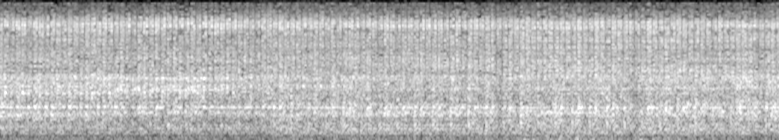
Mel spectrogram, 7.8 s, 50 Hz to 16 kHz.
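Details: Audi A4 V6 at idle with a fast, uneven ticking knock as the oil pressure warning light flickers; oil starvation because sealant clogged the oil pickup.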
